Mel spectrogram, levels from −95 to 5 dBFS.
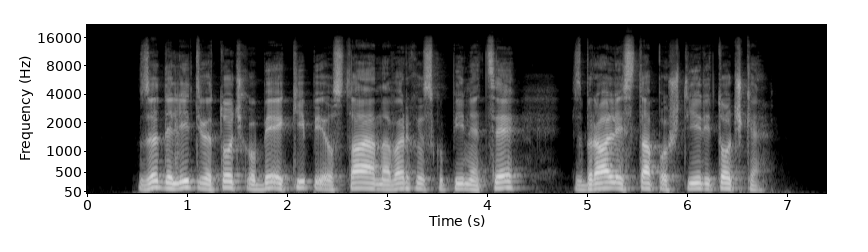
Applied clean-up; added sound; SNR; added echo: neural mask model Resemble Enhance denoiser.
